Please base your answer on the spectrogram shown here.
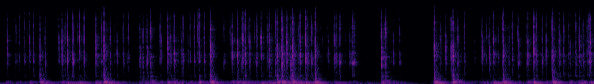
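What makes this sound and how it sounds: A white tenkeyless Ducky Miya Pro mechanical keyboard with Cherry MX Red switches, plastic keycaps and RGB backlight is typed on rapidly with the fingertips of both hands. Dense bursts of sharp, bright key clacks ride over a deep low thock, with a brief pause near six seconds before the fast typing resumes.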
